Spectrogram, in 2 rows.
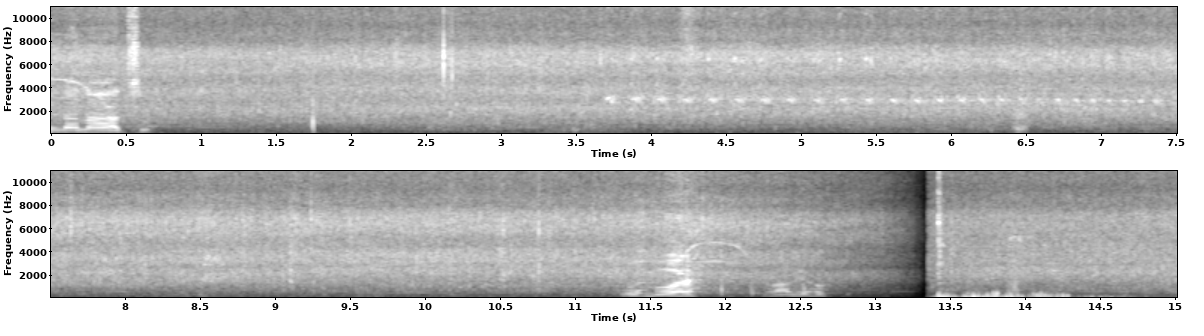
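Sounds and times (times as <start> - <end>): outdoor hiss of water or wind: 0.0 - 15.0.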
